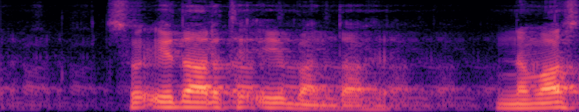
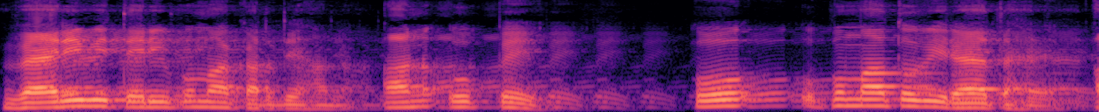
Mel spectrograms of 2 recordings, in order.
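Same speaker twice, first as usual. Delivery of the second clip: usual speaking voice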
